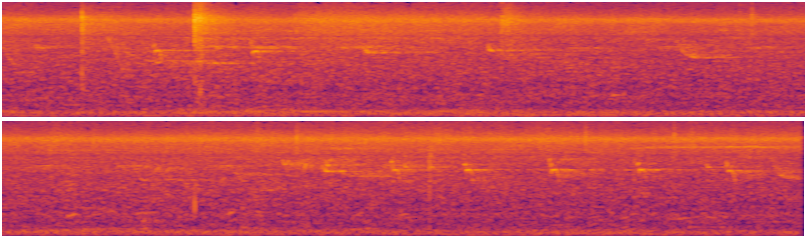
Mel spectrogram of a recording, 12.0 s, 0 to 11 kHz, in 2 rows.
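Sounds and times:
high-pitched outdoor hiss: 0.0 - 12.0
sharp snap: 1.4 - 1.8.

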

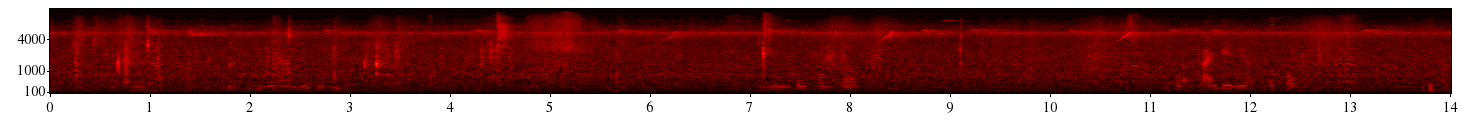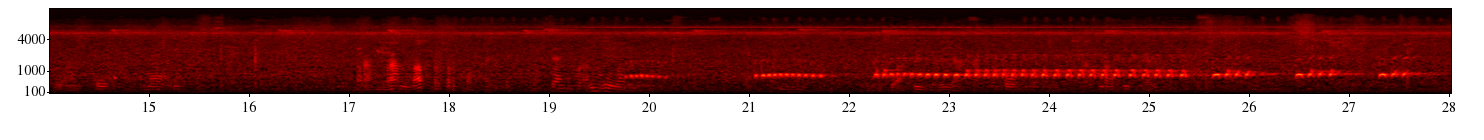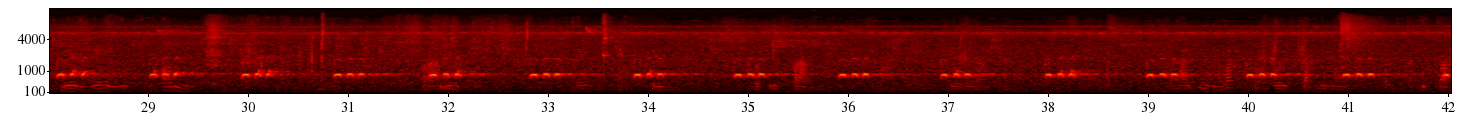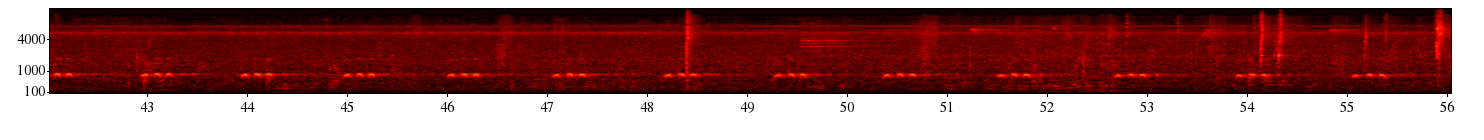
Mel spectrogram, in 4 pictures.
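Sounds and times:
bird hooting: 21.0 - 47.6, 48.2 - 53.2.

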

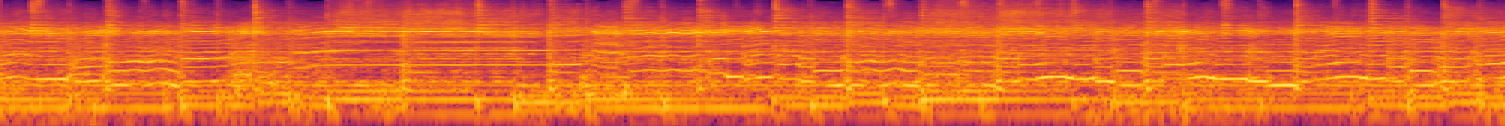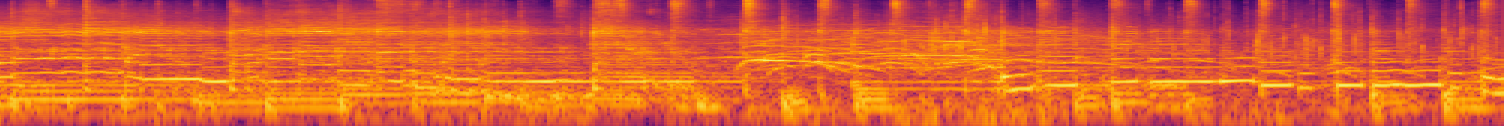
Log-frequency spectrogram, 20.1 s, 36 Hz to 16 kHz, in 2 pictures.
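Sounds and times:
blues band playing: 0.0 - 20.0
electric guitar solo: 0.0 - 20.0.

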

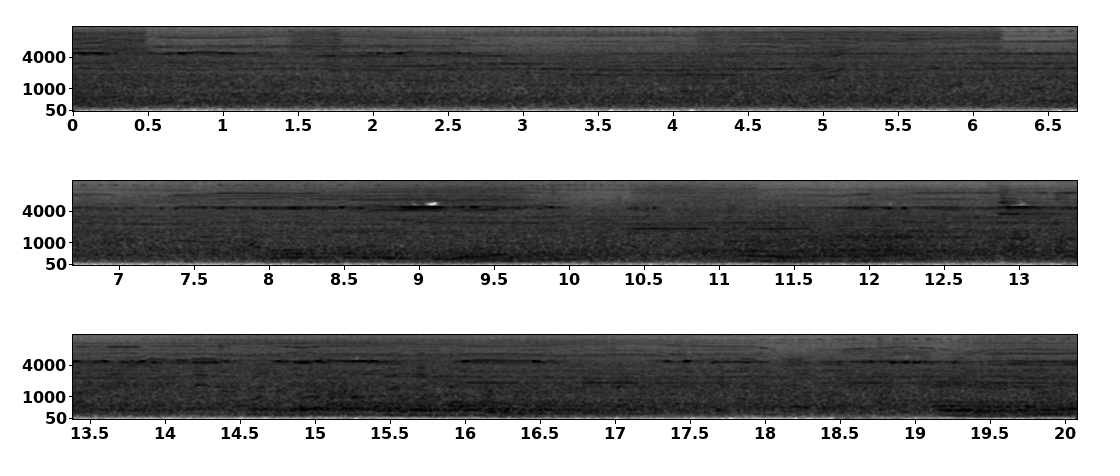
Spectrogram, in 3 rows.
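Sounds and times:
electric whine of hydraulic pumps: 0.0 - 20.0.

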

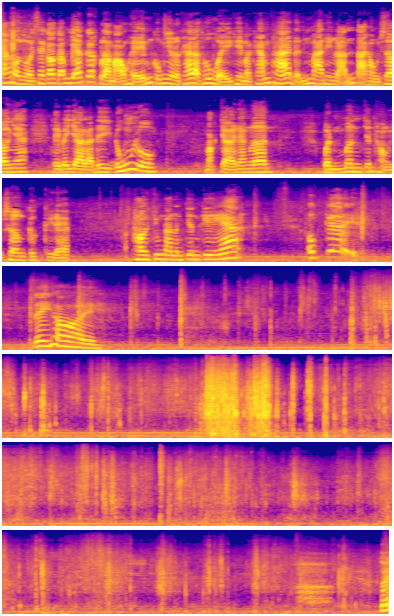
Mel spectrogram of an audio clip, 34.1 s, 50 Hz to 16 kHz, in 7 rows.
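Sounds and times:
faint low hum: 0.0 - 34.0
footsteps scrambling on rocks: 14.3 - 32.9.

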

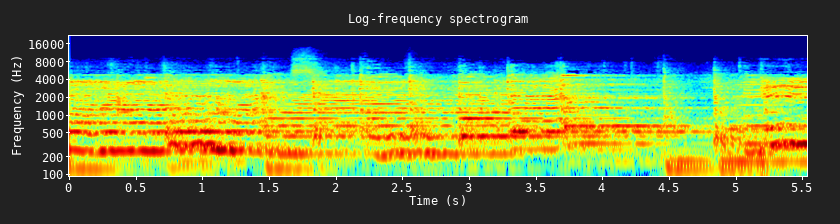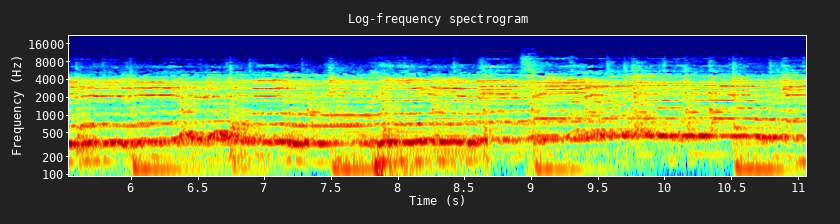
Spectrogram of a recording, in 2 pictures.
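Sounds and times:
oud: 0.0 - 11.0
violin: 0.0 - 11.0.

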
